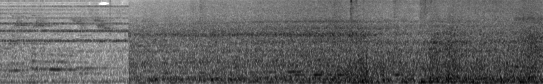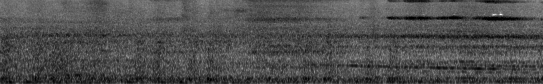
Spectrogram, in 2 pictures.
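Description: Electric commuter train running on rails, its rumble starting abruptly just over a second in. In the second half come drawn-out high-pitched wheel squeals.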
